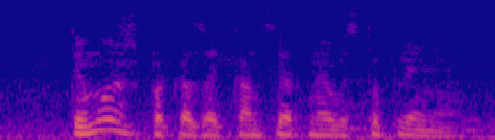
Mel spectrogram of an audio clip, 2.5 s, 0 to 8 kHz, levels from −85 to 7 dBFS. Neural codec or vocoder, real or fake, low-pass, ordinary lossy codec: none; real; 7.2 kHz; MP3, 64 kbps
